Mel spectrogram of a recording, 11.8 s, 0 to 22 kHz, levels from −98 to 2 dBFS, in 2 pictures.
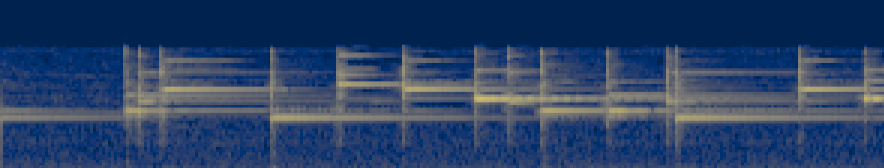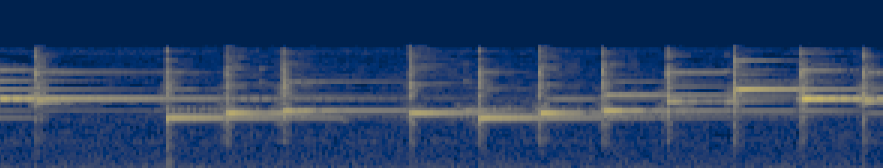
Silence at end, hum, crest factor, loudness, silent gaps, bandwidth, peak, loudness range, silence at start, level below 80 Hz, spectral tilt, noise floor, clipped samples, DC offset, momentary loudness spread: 0 s; none; 18 dB; -27 LUFS; none; 7.4 kHz; -10 dBFS; 7 LU; 0 s; -80 dBFS; 7.5 dB/octave; -54 dBFS; under 0.1%; under 0.1%; 16 LU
